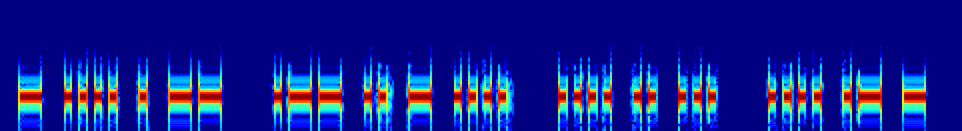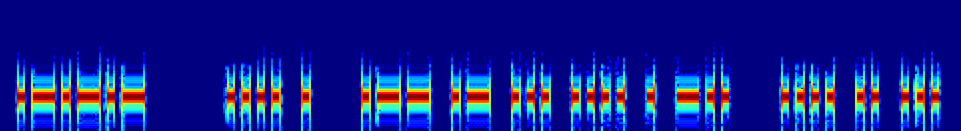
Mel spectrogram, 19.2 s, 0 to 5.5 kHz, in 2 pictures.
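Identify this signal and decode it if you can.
Morse code, heard as a keyed tone, about 16 wpm, 700 Hz. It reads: THEM WITH HIS HAT . HE WASHED HIS
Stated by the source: Morse practice text at 16 WPM.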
